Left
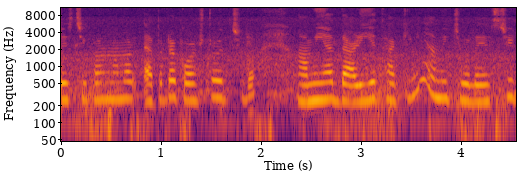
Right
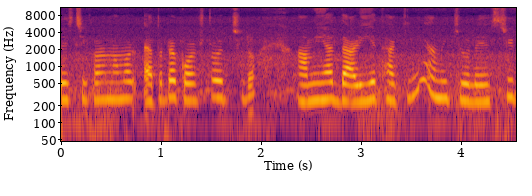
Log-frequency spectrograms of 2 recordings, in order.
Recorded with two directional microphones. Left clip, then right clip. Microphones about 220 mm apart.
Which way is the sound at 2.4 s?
5° right (ahead or behind).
